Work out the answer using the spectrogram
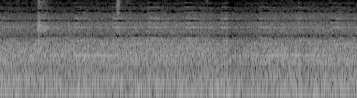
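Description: CSX freight train approaching, its diesel locomotive and wheels giving a steady rumble, with a faint steady whine coming in about a second in.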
